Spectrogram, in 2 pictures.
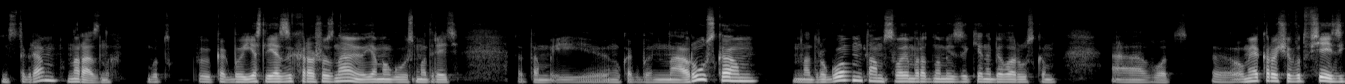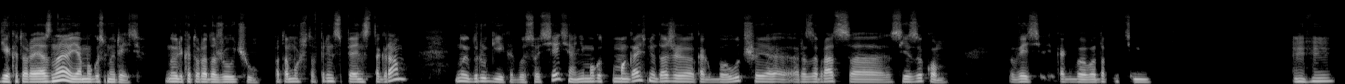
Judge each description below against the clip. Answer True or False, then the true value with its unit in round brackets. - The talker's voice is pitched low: True (125 Hz)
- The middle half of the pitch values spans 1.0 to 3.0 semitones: False (3.4 semitones)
